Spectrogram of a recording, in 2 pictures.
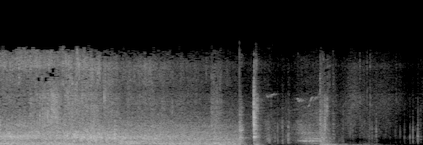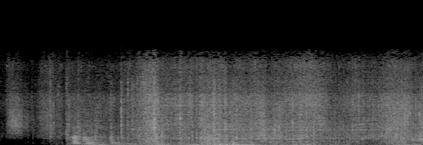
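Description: A loud steady rushing noise for the first two seconds or so, cut off suddenly, then a few knocks. After a short lull, a home-built wooden ramp is slid out of a pickup truck's bed, scraping and knocking on the wood and metal.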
